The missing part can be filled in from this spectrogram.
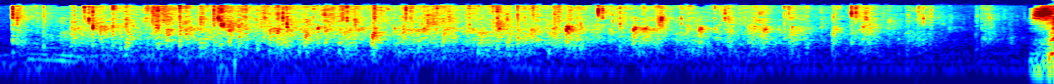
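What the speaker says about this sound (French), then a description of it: "Acclame Jésus." A church congregation claps in sustained applause, dense and steady throughout, with a few voices faintly mixed in.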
